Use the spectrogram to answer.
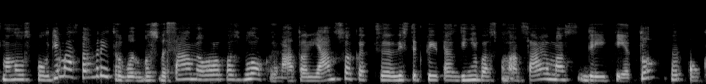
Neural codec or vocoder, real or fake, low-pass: codec, 44.1 kHz, 3.4 kbps, Pupu-Codec; fake; 7.2 kHz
